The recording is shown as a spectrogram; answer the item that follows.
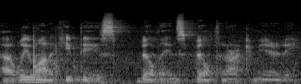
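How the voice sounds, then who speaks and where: A man's voice: low voice, fairly quick, pushed and bright. A man from the school district explaining a decision matter-of-factly at a public meeting. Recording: echoey room with background noise.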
